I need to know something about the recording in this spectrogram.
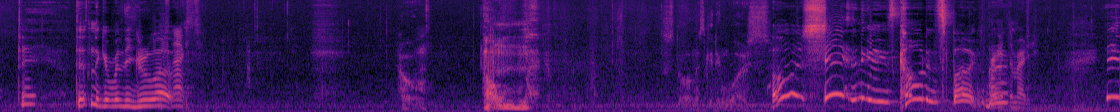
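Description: A young man talks and laughs close to a microphone.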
